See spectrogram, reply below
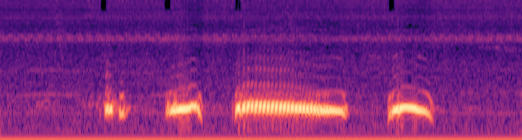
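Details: One complete coo phrase from a decoy spotted dove meant to provoke rivals: a quick stuttered pair of notes, a short coo, a long steady hollow note, then a final falling coo.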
